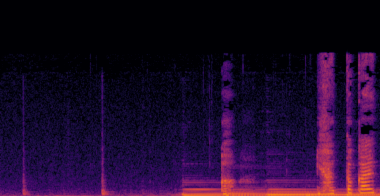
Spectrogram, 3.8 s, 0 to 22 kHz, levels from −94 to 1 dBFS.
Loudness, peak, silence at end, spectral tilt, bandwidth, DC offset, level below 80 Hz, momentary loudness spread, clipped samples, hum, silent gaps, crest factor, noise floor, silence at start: -30 LUFS; -10 dBFS; 0 s; -5.5 dB/octave; 16.5 kHz; under 0.1%; -54 dBFS; 22 LU; under 0.1%; none; none; 20 dB; -54 dBFS; 0.25 s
